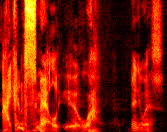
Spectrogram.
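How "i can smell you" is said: slow breathy whisper of a lurking beast; slow menacing whisper; Cumberbatch dragon voice. Retold or imitated. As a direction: hiss it out slowly like a dragon sniffing prey. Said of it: "He's like".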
